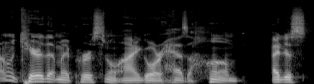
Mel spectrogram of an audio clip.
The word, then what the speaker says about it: Igor: name Frankenstein Igor insists that his name is pronounced igore I always forget if it is Igor or igore because of this movie rather than the traditional eigor would you want a hunchback assistant to help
